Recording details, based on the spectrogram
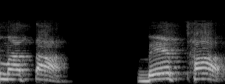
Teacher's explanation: মহাপ্রাণ ধ্বনিটা অল্প প্রাণ ধ্বনি মত উচ্চারিত হচ্ছে সেটা হচ্ছে কি সেটা হচ্ছে ক্ষিনায়ন · থ টাকে আমরা কি করতেছি আমরা থ টাকে বলতেছি ত তাইলে থ টাকে ত বলতেছি তার মানে মহাপ্রাণটাকে অল্পপ্রাণ করে ফেলছি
